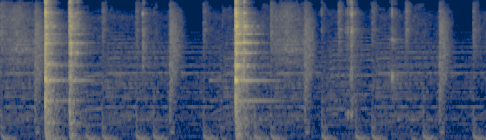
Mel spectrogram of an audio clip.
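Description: Eggs are cracked into a mixing bowl and stirred with milk. Sharp clinks of shell or utensil against the bowl ring out, two of them prominent, among lighter taps and rattles with no talk.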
